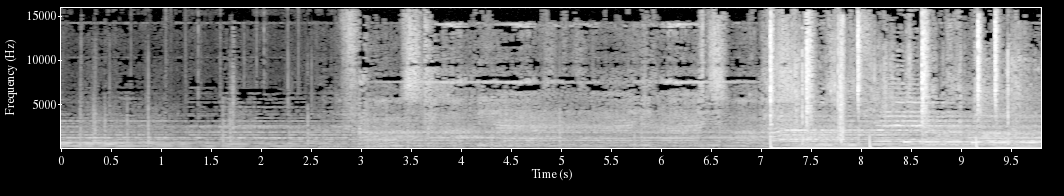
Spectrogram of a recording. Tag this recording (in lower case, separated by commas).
music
